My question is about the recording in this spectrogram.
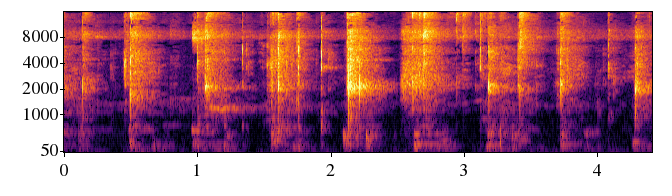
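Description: Footsteps on a hard floor at a walking pace, about two sharp taps a second.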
